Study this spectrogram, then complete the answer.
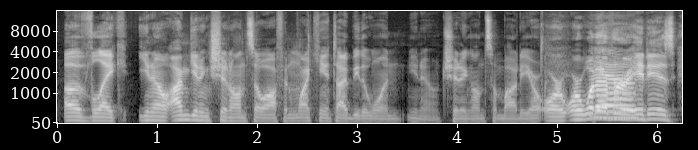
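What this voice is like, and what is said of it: Usual voice. Nothing is said of it.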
